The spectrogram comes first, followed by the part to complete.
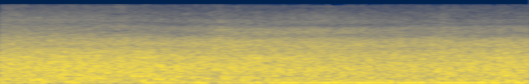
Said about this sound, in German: Ja, ich habe das Gefühl, dass das größtenteils äh, auf Wind hinausläuft. Heute ist es leider auch windiger als die letzten Tage.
